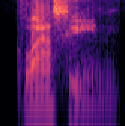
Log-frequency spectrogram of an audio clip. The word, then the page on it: glassine: American English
